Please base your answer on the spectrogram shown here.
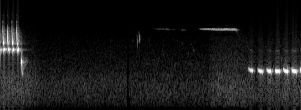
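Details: Nightingale in early-morning song: a brief loud rattling burst, a long pause with a thin high drawn-out whistle, then about seven evenly repeated mid-pitched notes.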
